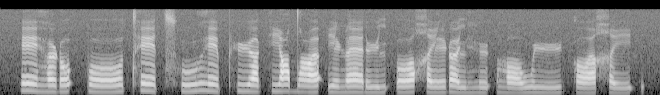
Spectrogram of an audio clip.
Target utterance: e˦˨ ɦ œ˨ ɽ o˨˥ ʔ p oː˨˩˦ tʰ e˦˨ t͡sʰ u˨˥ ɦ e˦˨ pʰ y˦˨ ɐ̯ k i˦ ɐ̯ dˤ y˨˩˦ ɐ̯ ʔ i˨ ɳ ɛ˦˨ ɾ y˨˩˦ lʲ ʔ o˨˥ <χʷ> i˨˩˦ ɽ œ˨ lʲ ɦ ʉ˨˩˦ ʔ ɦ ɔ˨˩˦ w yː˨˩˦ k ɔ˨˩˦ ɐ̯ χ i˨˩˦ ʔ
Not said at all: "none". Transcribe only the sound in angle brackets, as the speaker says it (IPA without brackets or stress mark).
χ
